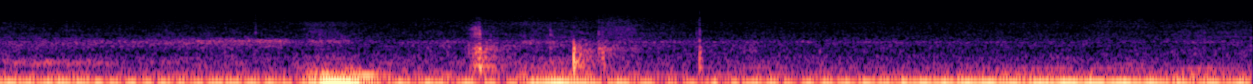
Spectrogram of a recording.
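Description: A few light clicks of a woman's high-heeled pumps tapping on a laminate floor as she steps, with a dull thump about a second and a half in, over a steady low rumble.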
